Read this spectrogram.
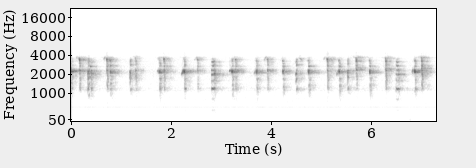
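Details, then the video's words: Falcons calling at Trzebież, Poland, in early September 2019, at least two birds, perhaps a juvenile or parent. A steady run of grating, chattering notes, several per second, continues almost without a break. "We hear at least two falcons (closer, below)."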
